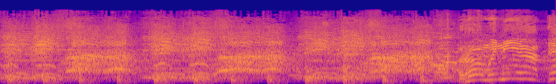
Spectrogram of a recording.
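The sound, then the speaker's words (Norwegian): A large crowd of street demonstrators in Romania chants in unison, loud rhythmic shouts repeating steadily in a regular beat, with many voices blending into a dense roar and rising cries toward the end. “Demonstrasjonstoga ble derfor kalla den andre revolusjonen.”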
